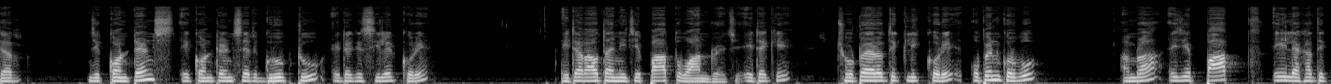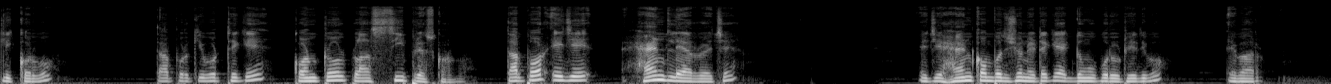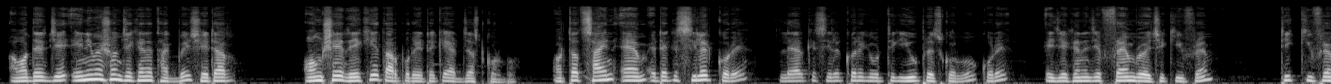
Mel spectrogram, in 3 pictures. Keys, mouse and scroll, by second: 3.9 click, 4.7-5.1 scroll down 1, 5.1-6.9 scroll up 1, 9.5 click, 16.7 ctrl+Num_Lock, 18.9 ctrl+c, 19.7 scroll up 1, 20.7 click, 21.9-22.5 scroll up 1, 22.5-26.5 drag, 34.1 click, 36.9 u, 38.3-39.9 drag.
